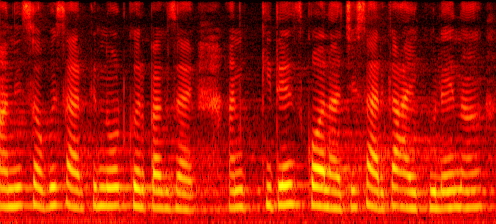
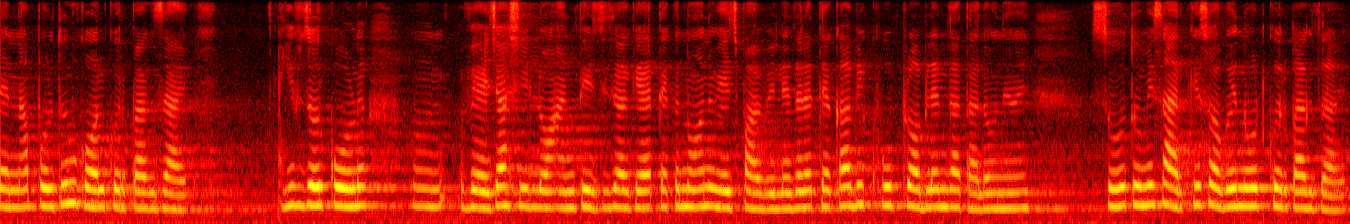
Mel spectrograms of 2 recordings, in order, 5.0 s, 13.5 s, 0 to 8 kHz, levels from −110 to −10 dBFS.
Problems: constant background noise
